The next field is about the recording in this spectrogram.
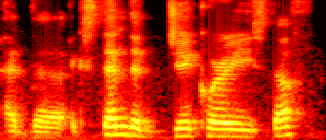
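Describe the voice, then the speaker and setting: A man's voice: a little high, slow. A man from Kenya, a guest on a podcast, speaking casually and hesitantly with many fillers. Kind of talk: casual conversation.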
